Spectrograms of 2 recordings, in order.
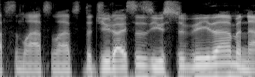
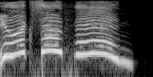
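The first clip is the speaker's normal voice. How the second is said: put-on very high drunk voice; 3 dB louder than usual. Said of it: "she gets like a high-pitched voice".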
